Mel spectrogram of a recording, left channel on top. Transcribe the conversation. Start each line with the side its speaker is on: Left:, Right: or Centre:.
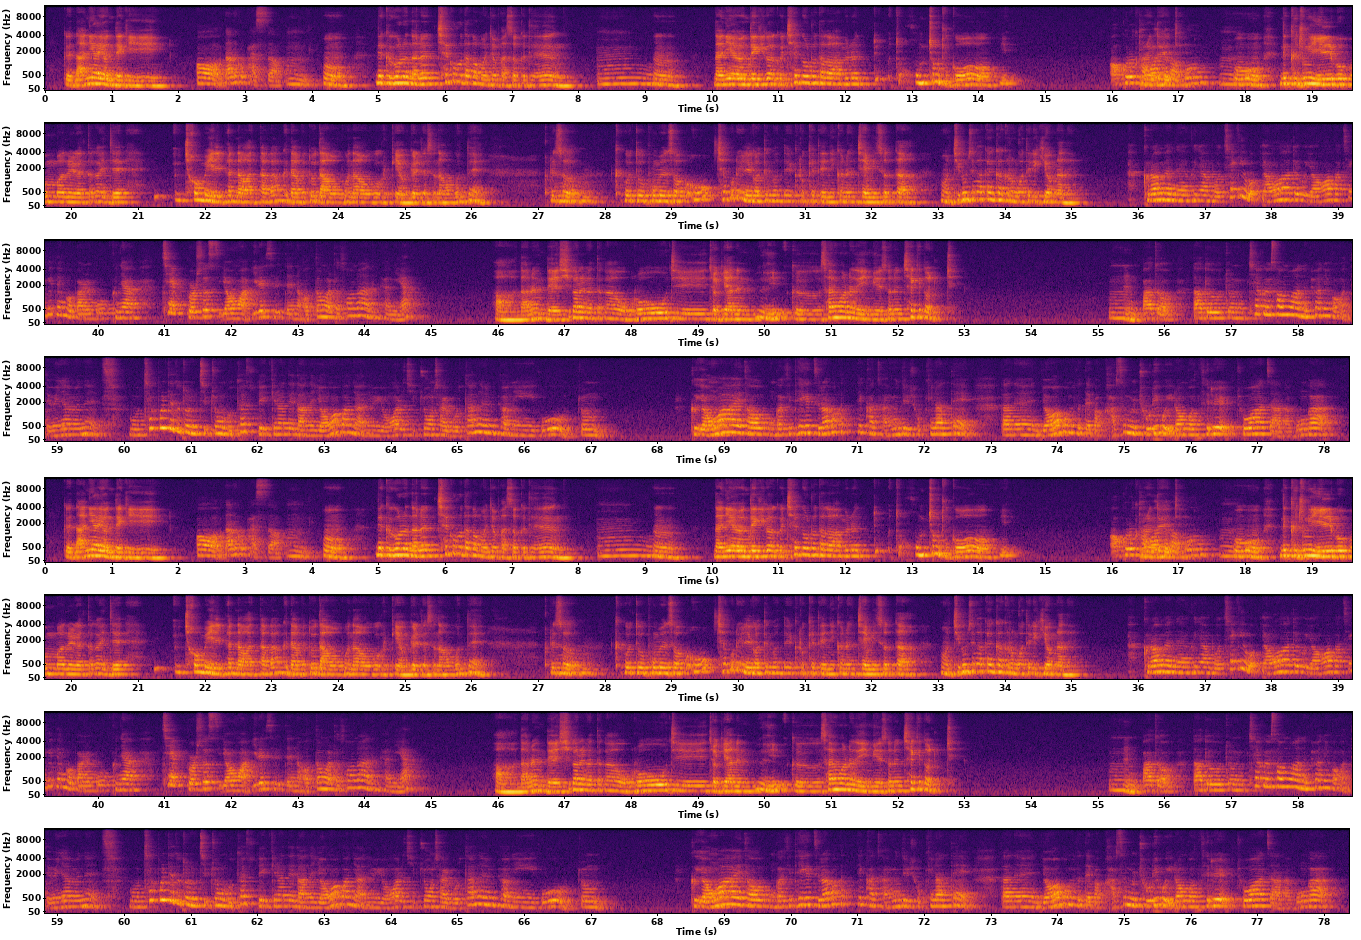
Right: 그 나니아 연대기
Left: 어, 나도 그거 봤어. 음,
Right: 어. 근데 그거는 나는 책으로다가 먼저 봤었거든.
Left: 음,
Right: 어. 나니아 연대기가
Left: 어,
Right: 그 책으로다가 하면은 뚜- 저- 엄청 두꺼워. 이-
Left: 어, 그렇다고
Right: 그런데
Left: 하더라고.
Right: 이제
Left: 음,
Right: 어, 어. 근데 그 중에 일부분만을 갖다가 이제 처음에 1편 나왔다가 그다음에 또 나오고 나오고 그렇게 연결돼서 나온 건데 그래서
Left: 음.
Right: 그것도 보면서 어, 책으로 읽었던 건데 그렇게 되니까는 재밌었다. 어, 지금 생각하니까 그런 것들이 기억나네.
Left: 그러면은 그냥 뭐 책이 워- 영화화되고 영화가 책이 된 거 말고 그냥 책 vs 영화 이랬을 때는 어떤 걸 더 선호하는 편이야?
Right: 아, 나는 내 시간을 갖다가 오로지 저기 하는 의, 그 사용하는 의미에서는 책이 더 좋지.
Left: 음,
Right: 응.
Left: 맞아. 나도 좀 책을 선호하는 편인 것 같아. 왜냐면은, 뭐, 책 볼 때도 좀 집중을 못할 수도 있긴 한데, 나는 영화관이 아니면 영화를 집중을 잘 못하는 편이고, 좀, 그 영화에서 뭔가 이렇게 되게 드라마틱한 장면들이 좋긴 한데 나는 영화 보면서 내 막 가슴을 졸이고 이런 것들을 <laughs> 좋아하지 않아. 뭔가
